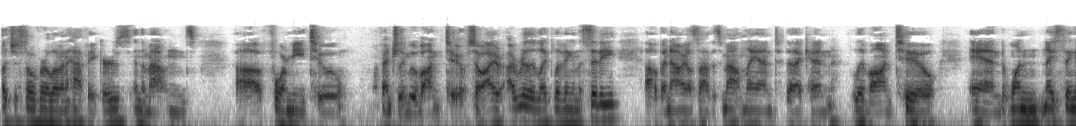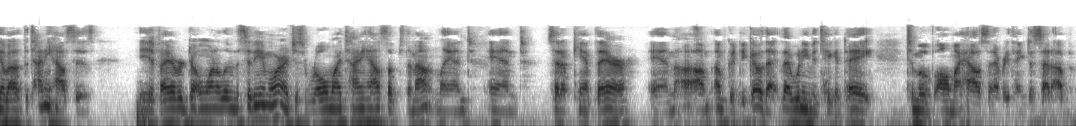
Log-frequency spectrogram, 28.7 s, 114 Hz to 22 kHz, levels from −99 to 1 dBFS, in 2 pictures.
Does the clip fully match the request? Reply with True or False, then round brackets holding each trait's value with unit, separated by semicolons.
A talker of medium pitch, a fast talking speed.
False (110 Hz; 215 wpm)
